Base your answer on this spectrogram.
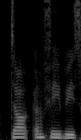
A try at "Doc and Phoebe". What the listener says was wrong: Doc and Phoebe.com. No S at the end.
